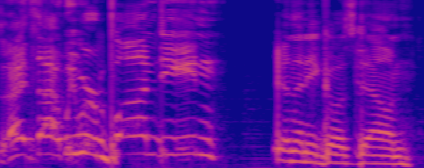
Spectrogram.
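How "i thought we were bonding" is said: high, slow wounded goblin; squeaky, hurt goblin. Acted. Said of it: "He just looks at you and says".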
